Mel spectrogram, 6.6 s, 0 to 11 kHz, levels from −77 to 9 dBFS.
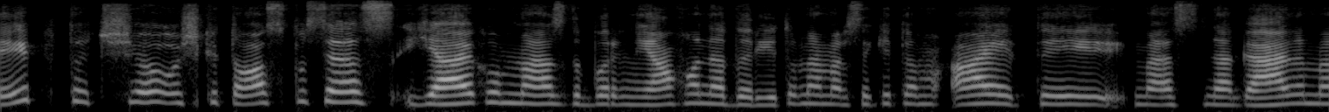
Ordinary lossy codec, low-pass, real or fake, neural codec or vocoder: Opus, 16 kbps; 9.9 kHz; fake; autoencoder, 48 kHz, 32 numbers a frame, DAC-VAE, trained on Japanese speech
